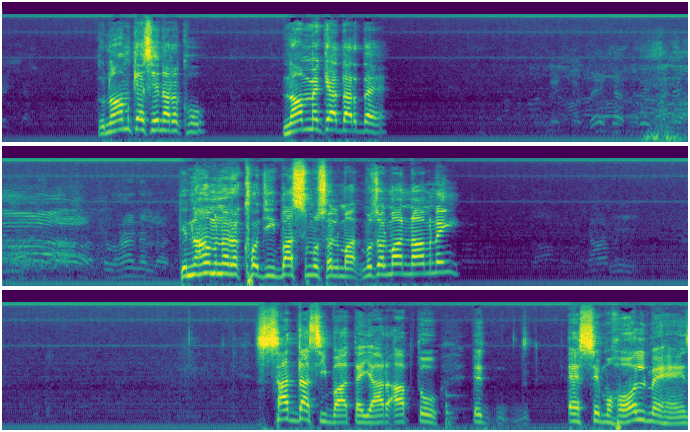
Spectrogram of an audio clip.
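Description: A man preaches with passion through a microphone and loudspeakers, in bursts with pauses.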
